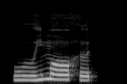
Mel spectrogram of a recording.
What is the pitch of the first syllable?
rising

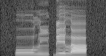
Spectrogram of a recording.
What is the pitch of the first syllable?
low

